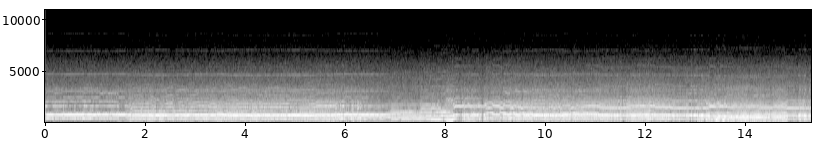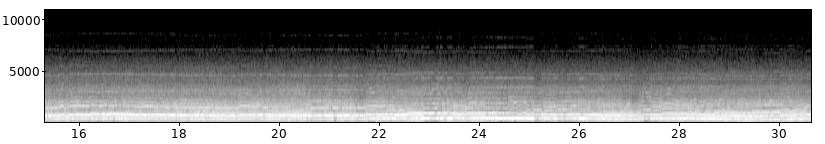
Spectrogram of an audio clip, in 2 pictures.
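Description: Electric guitar playing Azerbaijani wedding music through effects: a singing lead melody of long held notes with sliding pitch bends, including a marked upward slide about eight seconds in.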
